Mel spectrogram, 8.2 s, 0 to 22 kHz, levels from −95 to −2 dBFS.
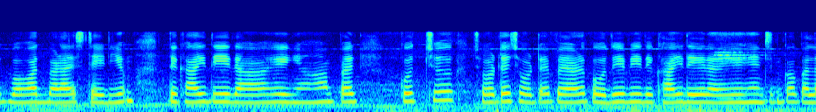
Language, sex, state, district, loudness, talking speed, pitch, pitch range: Hindi, female, Andhra Pradesh, Anantapur, -40 LUFS, 155 wpm, 260 Hz, 255-270 Hz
